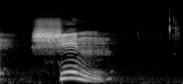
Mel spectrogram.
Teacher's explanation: শিন জিহ্বার মধ্যখান তার বরাবর ওপরে তালের সঙ্গে লাগা উচ্চারণ হবে শিন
